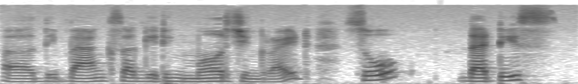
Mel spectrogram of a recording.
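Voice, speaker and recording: A woman's voice: deep voice, a little slow, a little mellow, poor audio. A woman teaching an exam revision lecture, explaining step by step and often checking in with "okay" and "right".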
